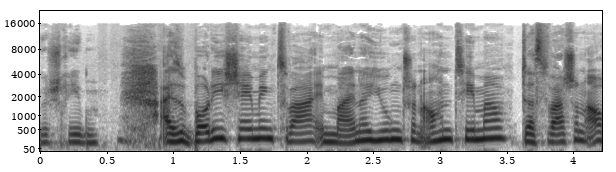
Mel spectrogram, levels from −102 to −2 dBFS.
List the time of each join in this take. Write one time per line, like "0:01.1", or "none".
0:01.8

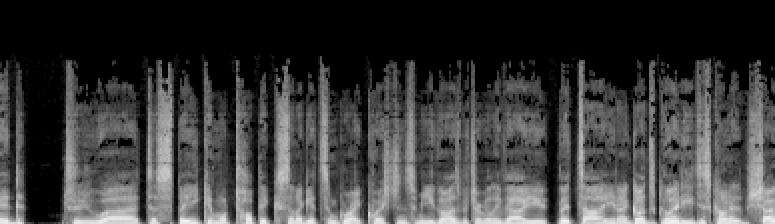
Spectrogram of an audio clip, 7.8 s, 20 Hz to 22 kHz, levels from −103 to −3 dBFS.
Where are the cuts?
0:05.5

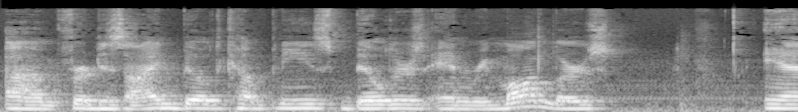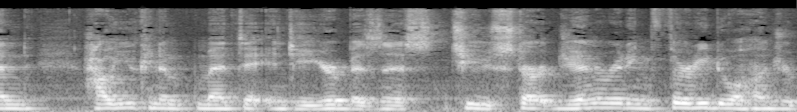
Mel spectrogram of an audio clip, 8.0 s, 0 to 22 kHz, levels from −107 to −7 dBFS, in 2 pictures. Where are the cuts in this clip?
none

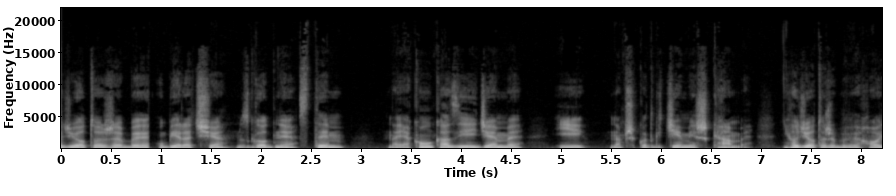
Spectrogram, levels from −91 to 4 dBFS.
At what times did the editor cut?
none

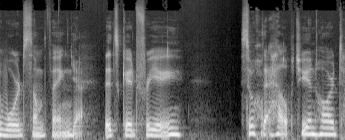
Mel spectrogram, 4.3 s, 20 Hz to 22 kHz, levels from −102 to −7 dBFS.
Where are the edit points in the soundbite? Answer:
0:03.3

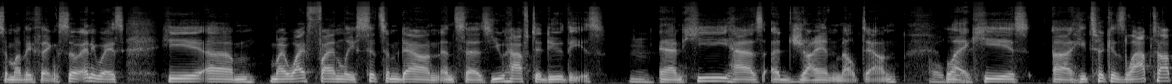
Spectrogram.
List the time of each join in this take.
0:02.6

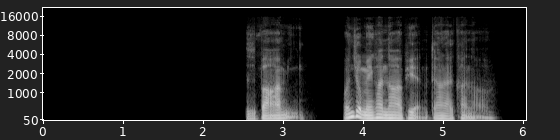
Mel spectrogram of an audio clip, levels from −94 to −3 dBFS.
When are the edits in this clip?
0:03.5

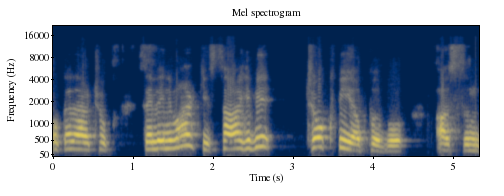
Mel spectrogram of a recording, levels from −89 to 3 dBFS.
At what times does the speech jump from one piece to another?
none

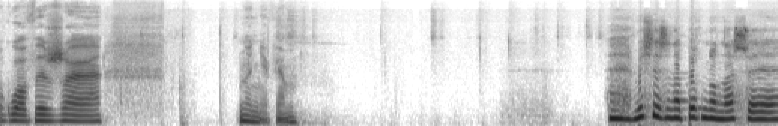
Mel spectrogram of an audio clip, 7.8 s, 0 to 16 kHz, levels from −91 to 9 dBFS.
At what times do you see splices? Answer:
none

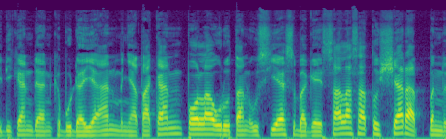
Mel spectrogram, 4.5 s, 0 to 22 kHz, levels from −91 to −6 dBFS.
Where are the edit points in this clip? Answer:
none

